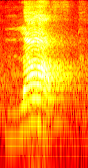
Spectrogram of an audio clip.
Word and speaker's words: laughed: Now G is silent. That is why GH, laugh, ed, ed, laugh.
